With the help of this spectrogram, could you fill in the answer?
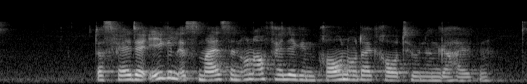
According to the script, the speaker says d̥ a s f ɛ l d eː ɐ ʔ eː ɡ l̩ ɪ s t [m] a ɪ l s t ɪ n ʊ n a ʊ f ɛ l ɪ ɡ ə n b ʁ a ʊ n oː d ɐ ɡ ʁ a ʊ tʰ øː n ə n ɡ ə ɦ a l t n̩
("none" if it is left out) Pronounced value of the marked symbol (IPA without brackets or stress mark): m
